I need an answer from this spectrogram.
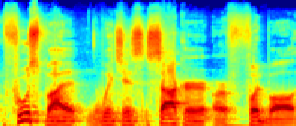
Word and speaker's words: Fußball: as an S sound, you'll have the sharp S, which is always pronounced like that. For instance, in words like Fußball, which is soccer or football, if you will.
